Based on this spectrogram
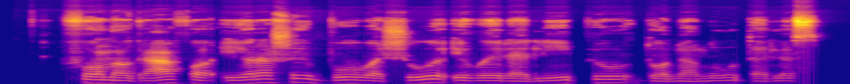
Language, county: Lithuanian, Panevėžys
